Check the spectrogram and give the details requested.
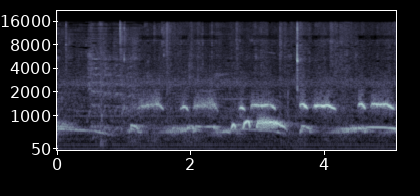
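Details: Pair of caged spotted doves cooing: soft, low, wavering coos in a rough rhythm around once a second, overlaid by short higher whistled notes and a constant low hum.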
